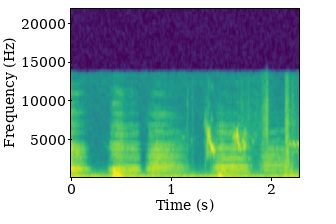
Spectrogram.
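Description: A frightened young boy's breathy gasps, two short intakes of breath about a second apart.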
